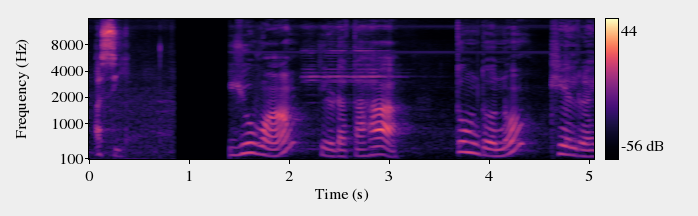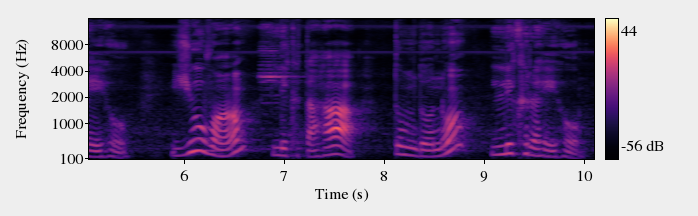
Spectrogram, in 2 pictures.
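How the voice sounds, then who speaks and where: Slow, lively-pitched teacher woman. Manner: slow, deliberate, repeats each sentence with its translation. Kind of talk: Sanskrit grammar lesson with Hindi explanation.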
